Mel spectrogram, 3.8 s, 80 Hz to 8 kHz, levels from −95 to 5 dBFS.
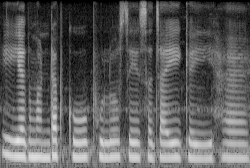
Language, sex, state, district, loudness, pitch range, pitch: Hindi, female, Jharkhand, Palamu, -16 LUFS, 210-220 Hz, 215 Hz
